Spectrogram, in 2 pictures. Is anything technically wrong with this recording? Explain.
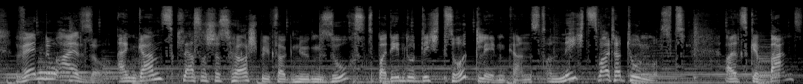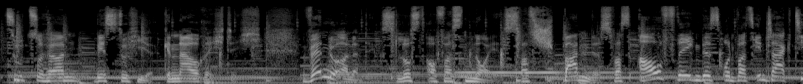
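Yes. A sudden gain jump from 7.80 to 8.10 s drops the sound and background noise together by about 12 dB, likely from a gain change applied without a ramp.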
